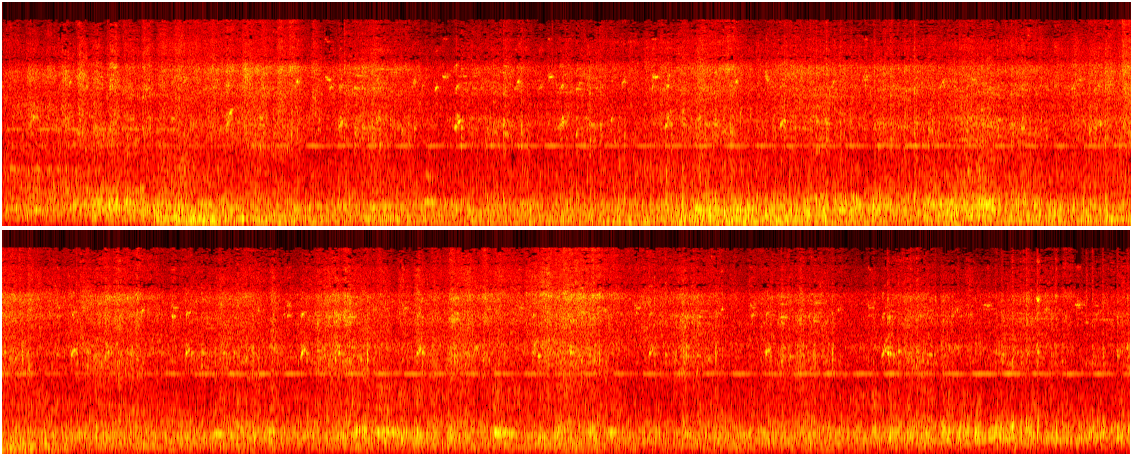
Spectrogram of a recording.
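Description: CN freight train passing close by, a steady rumble and clatter of freight cars and wheels on the rails. A thin, steady high-pitched wheel squeal comes in about four seconds in and holds.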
